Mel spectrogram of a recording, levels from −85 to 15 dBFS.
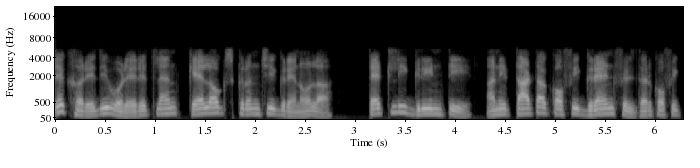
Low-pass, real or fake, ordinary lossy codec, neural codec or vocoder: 5.4 kHz; fake; none; codec, 16 kHz in and 24 kHz out, 1 kbps, XY-Tokenizer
